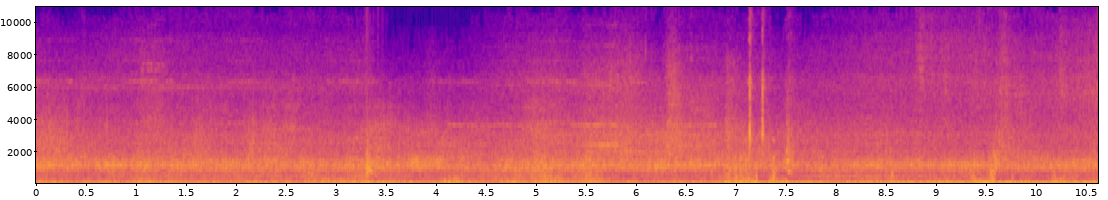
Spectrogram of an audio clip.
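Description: Wind and road noise from riding a bicycle, with the steady low hum of idling semi-truck engines parked along the road; the hum drops lower and grows stronger about two-thirds of the way through. A few light clicks come near the middle.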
